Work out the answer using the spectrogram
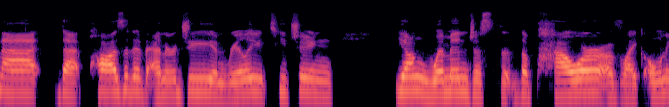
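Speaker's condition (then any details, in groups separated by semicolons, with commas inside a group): No condition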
